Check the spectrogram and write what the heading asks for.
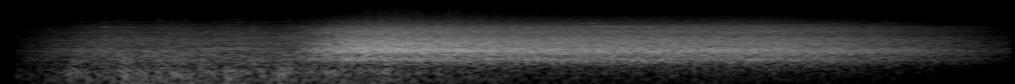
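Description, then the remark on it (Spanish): A large crowd of football fans in the stands of a stadium murmurs steadily, then swells into a loud, sustained roar of cheering about two seconds in, holding strong before gradually fading away at the end. “Es una sensación desoladora para el hincha que disfruta de ver a su equipo de fútbol desde las gradas de un estadio.”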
